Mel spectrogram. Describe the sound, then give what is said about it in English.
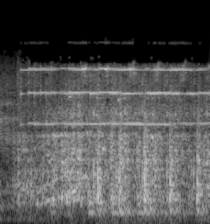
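A telephone rings with a continuous, rapid metallic trill, bright and high-pitched, holding steady and fairly loud for about two seconds with no voices over it. “Yeah, I hear it ringing.”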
